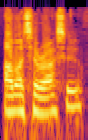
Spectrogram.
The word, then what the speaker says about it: Amaterasu: Okay, next we have Amaterasu. Did I pronounce it right? – Amaterasu.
